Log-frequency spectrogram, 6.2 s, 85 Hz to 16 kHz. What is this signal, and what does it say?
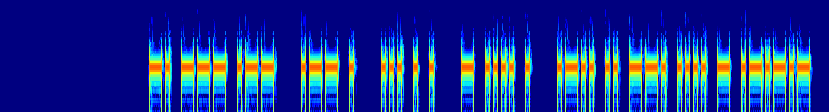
Morse code, heard as a keyed tone, about 40 wpm, 700 Hz. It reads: NOW WE SEE THE LIGHT.
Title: Sentences from Top 200 Words 40wpm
